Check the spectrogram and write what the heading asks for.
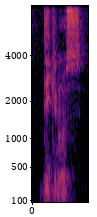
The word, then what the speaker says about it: dignus: cases of the vowel before GN are actually pronounced short. Agnus, magnus, ignis, dignus, ignotus, not ignotus, dignus, ignis, magnus, and agnus,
